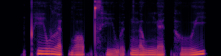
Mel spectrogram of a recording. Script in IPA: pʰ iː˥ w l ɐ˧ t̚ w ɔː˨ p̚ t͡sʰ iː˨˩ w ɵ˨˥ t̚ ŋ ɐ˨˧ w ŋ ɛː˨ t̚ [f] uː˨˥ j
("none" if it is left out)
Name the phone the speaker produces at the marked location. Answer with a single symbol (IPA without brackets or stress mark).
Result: h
